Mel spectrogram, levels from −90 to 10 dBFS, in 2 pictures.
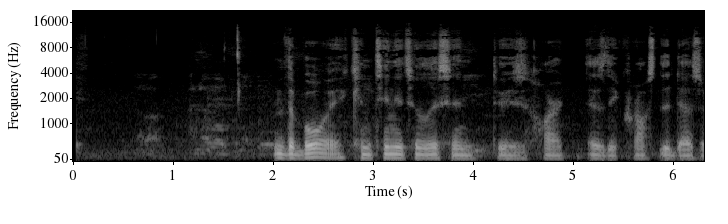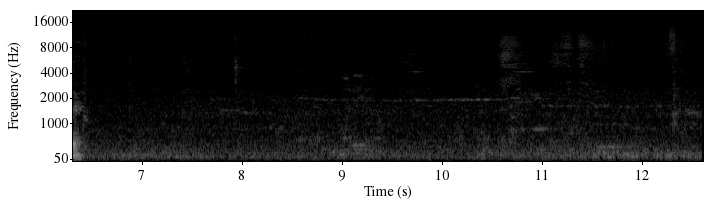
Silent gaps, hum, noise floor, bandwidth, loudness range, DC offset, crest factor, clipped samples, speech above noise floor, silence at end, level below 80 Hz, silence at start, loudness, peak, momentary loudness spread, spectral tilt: none; none; -66 dBFS; 14.5 kHz; 10 LU; under 0.1%; 24 dB; under 0.1%; 33 dB; 6.2 s; -62 dBFS; 0.05 s; -33 LUFS; -14 dBFS; 16 LU; -5 dB/octave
